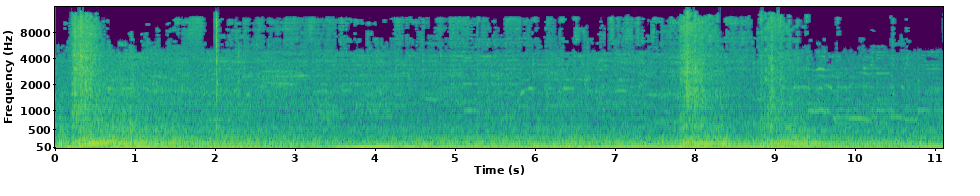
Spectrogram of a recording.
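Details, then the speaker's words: Ford F-150 5.4L 2-valve V8 with P0307 cylinder 7 misfire under load, after replacing the cylinder 7 ignition coil; plugs supposedly new: steady even low rumble in gear under light throttle, no stumble; scan tool shows no misfires. "all right we're in gear right now I I'm not see no misfires"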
